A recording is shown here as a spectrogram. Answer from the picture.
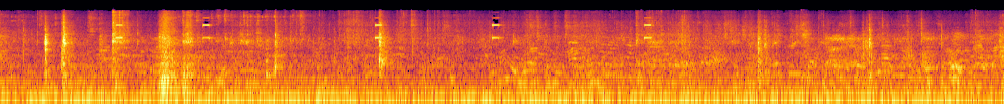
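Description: Barcode scanner giving short high beeps as DVDs are scanned, four in all, amid clacks of plastic DVD cases being handled.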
